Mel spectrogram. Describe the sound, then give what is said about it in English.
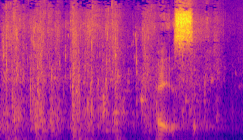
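Water sloshes and churns as a hand stirs it, ending in a brighter, sharper splash near the end. A voice murmurs faintly underneath the liquid sounds. “I can get hold of this and start to stir it or splash it. Stirring up the gift within. There's water.”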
